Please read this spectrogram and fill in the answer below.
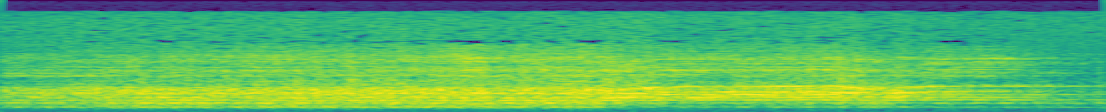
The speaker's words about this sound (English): We've got to beat the train or run smack into it. You'll never make it. It's almost to the crossing. So are we.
